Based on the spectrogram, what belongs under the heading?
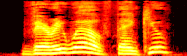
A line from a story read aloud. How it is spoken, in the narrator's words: Laura replied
